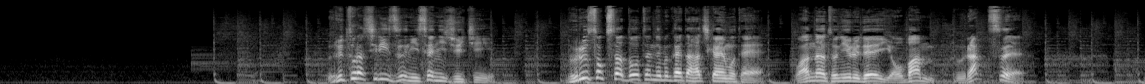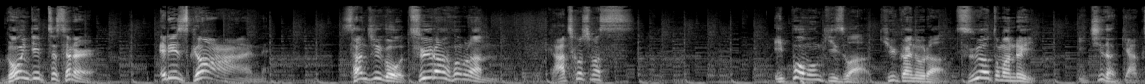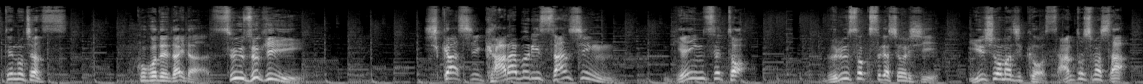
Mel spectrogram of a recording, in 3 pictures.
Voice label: baseball news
